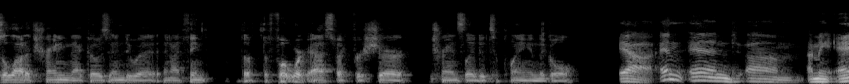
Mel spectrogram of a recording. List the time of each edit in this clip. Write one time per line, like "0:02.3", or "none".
0:04.3
0:06.1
